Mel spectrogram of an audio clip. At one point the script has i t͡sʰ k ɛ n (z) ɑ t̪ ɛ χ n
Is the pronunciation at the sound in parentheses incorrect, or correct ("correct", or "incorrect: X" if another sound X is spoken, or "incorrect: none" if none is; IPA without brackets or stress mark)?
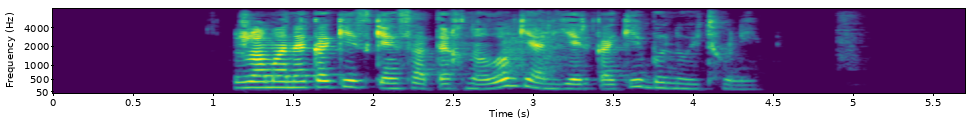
incorrect: s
